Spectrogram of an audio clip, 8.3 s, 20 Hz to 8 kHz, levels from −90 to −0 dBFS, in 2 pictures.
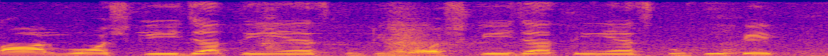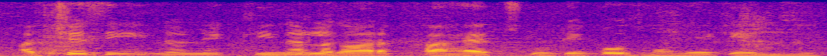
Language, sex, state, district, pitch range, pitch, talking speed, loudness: Hindi, female, Odisha, Malkangiri, 170-200 Hz, 185 Hz, 175 wpm, -17 LUFS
